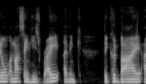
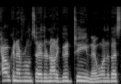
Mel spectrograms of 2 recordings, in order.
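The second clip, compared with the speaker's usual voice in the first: play-acted, self-mocking, incredulous tone; 3 semitones higher than usual. Retelling what they said last year about the team: mocking own past words. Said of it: "I'm mocking myself right now".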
